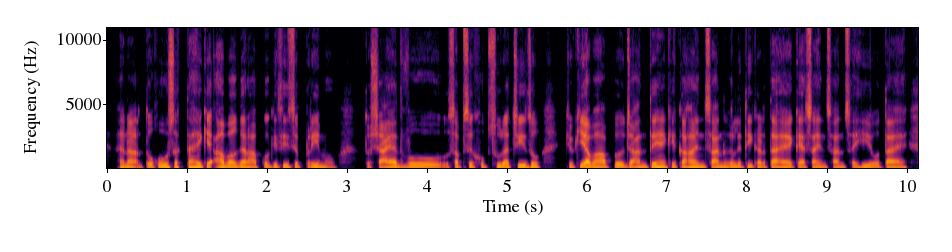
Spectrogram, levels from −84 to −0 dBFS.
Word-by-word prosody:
है 135 - +1
ना? 140 - +1
तो 100 - 0
हो 115 +3 +4
सकता 165 +2 -1
है 160 +1 +5
कि - - +1
अब 125 +4 +1
अगर 135 +1 +3
आपको 120 +1 -3
किसी 120 0 -2
से 120 -1 -3
प्रेम 120 +1 -1
हो, 95 +1 -10 0.4
तो - - -8
शायद 110 +1 +1
वो 100 -3 0
सबसे 110 +4 -1
खूबसूरत 130 +7 -1
चीज़ 140 -2 +2
हो, - - +2 0.4
क्योंकि 110 +2 -2
अब 110 -1 +6
आप 105 0 +1 0.2
जानते 105 +10 +1
हैं 140 -1 +4
कि 140 -1 -4
कहाँ 120 0 +2
इंसान 105 0 +1
गलती 100 +3 -2
करता 105 -1 0
है, 105 -1 +1
कैसा 95 0 0
इंसान 100 0 -3
सही 105 +4 -2
होता 100 -2 0
है। 100 +4 -3
110 Hz, 220 wpm, -24 LUFS, 105-125 Hz, 0.4 s, अब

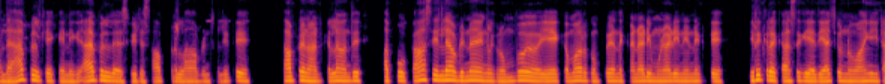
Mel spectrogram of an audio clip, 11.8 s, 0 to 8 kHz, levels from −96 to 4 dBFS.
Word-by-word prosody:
அந்த 120 0 -1 0.2
apple 170 -3 +1
cake 130 -2 -2
இன்னைக்கு. 120 +1 -2
Apple 155 -1 +3 0.2
ஸ்வீட்ட 125 0 -4
சாப்பிட்ர்லாம் 120 -1 -4
அப்டின்னு 120 0 -8
சொல்லிட்டு, 125 +5 -3 0.6
சாப்பிட்ட 145 +1 +2
நாட்கள்லாம் 130 +2 0
வந்து 140 +2 +1 0.4
அப்ப 140 +3 0
காசு 165 +4 +2
இல்ல 160 +1 +4
அப்டின்னா 150 +1 +2
எங்களுக்கு 130 -3 -2
ரொம்ப 130 +4 -3 0.5
ஏக்கமா 130 +2 -1
இருக்கும். 135 -4 -4
போய் 135 -1 0
அந்த 130 - -1
கண்ணாடி 130 +2 +1
முன்னாடி 130 +1 +1
நின்னுகிட்டு, 130 +1 -2 0.5
இருக்குற 165 -1 +4
காசுக்கு 135 +1 0
எதையாச்சும் 125 +3 0
ஒண்ணு 125 -1 -1
வாங்கிக்கிட்டு 130 -1 -1
130 Hz, 150 wpm, -24 LUFS, 125-145 Hz, 0.6 s, இல்ல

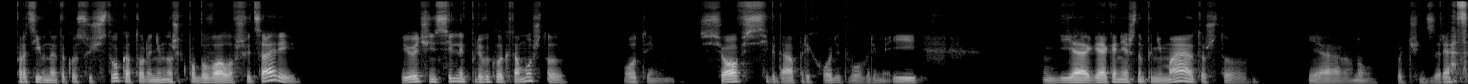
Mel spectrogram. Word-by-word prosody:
противное 100 -5 -1
такое - - -6
существо, 155 - +1
которое 105 -9 -2
немножко 105 +1 -3
побывало 100 -2 +3
в - - -7
Швейцарии 95 +2 +3 1.0
и 105 - +1
очень 125 0 +2
сильно 140 +1 +2
привыкло 115 +2 -2
к - - -11
тому, 170 - 0
что 105 - -6 0.6
вот 105 0 -7
именно, 85 -2 -16 0.2
всё - - +5
всегда - - 0
приходит 95 0 -10
вовремя. 90 -1 -13
И 100 -1 -4 1.2
Я 100 +1 +4
я, 105 +2 +5
конечно, 115 0 -1
понимаю, 110 +10 +2
то - - -7
что 90 -3 -10 0.6
я, 90 -1 -6
ну, 90 -2 -13 0.2
очень 90 - -13
зря, 95 +5 -3
100 Hz, 130 wpm, -24 LUFS, 95-110 Hz, 1.2 s, всё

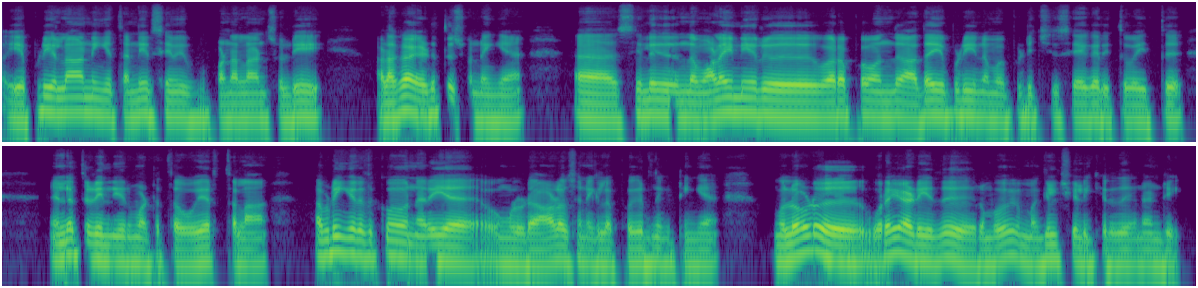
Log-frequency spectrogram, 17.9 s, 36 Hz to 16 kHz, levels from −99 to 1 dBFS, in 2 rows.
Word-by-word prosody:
எப்படி 135 +8 -2
எல்லாம் 130 0 +1
நீங்கத் 115 -3 -4
தண்ணீர் 110 +1 -3
சேமிப்பு 105 -2 -4
பண்ணலாம்ன்னு 100 0 -2
சொல்லி, 105 +3 -1 0.6
அழகா 105 +7 +5
எடுத்து 120 +3 -3
சொன்னீங்க. 95 -2 -4 0.6
"அ 100 - +6 0.3
சில 115 0 0 0.2
இந்த 105 -1 +1
மழை 120 +4 +4
நீரு 120 -2 +2 0.4
வரப்ப 110 +1 +2
வந்து, 110 +1 -1
அதை 100 +4 +2
எப்படி 115 +1 -3
நம்ம 100 -1 -4
பிடிச்சு 100 +1 -9
சேகரித்து 100 -1 -2
வைத்து 90 -3 -3 0.6
நிலத்தடி 120 -2 +2
நீர்மட்டத்தை 100 -3 -2
உயர்த்தலாம்?" 95 -2 -2 0.4
அப்படிங்கறதுக்கும் 135 -3 +1
நெறைய 110 +1 +3 0.4
உங்களோட 95 -1 -2
ஆலோசனைகளை 95 -3 -1
பகிர்ந்துக்கிட்டீங்க. 95 -2 -4 0.5
உங்களோடு 125 +10 +5 0.4
உரையாடியது 115 -3 +3 0.2
ரொம்பவே 110 +7 -1
மகிழ்ச்சி 110 +2 -3
அளிக்கிறது. 95 0 -4
நன்றி. 90 -1 -5
105 Hz, 125 wpm, -23 LUFS, 95-115 Hz, 0.6 s, அ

